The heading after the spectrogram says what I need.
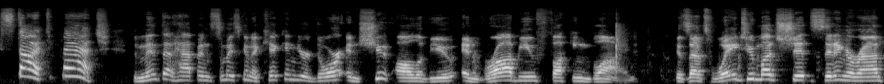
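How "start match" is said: very high, sweet, cute Japanese announcer voice. Imagining the game starting a match, voicing it in a cute Japanese voice. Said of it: "some cute Japanese voice like".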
